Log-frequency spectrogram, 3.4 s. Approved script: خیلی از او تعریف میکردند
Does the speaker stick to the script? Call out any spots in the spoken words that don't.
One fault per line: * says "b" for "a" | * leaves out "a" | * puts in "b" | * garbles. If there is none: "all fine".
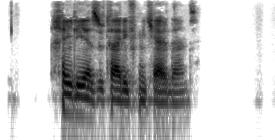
all fine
